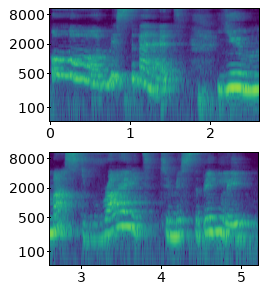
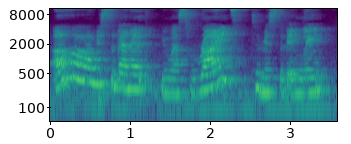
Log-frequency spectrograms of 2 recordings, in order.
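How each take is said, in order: First: Fussy Missus Bennet. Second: Missus Bennet pleading. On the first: Acted. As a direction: wheedle your husband like an excited mother. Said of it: "Missus Bennet's gonna say". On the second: Shown as a demonstration. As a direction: plead like the fussy mother. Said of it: "So we'll go".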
